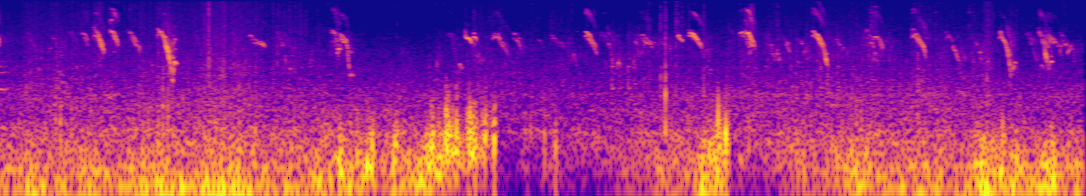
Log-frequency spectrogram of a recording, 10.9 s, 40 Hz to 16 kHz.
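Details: Tame, fearless house sparrows in the city of Gdynia, Poland, 19 October 2022, chirp in short, bright, scattered notes from several birds, with a few wing flutters over a steady low rumble of city noise.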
